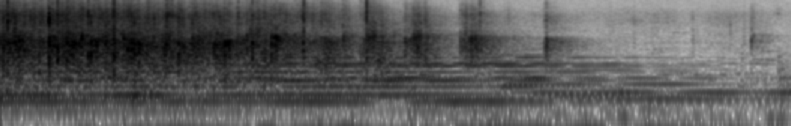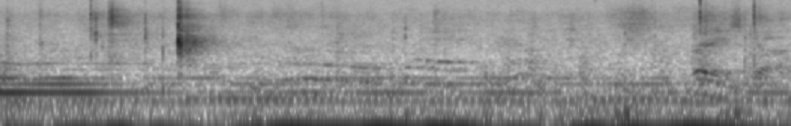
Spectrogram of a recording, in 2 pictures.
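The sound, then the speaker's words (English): A seated church audience claps their hands unto the Lord during a service, loudly and densely for a few seconds before it thins out and fades, while sustained keyboard chords ring underneath and a few scattered claps and voices continue. “Would you clap your hands as you're seated unto the Lord?”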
